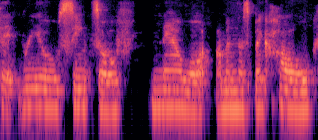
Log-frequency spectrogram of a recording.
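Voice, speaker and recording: A woman speaks with a New Zealand accent. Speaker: life transitions coach. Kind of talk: casual conversation.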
